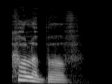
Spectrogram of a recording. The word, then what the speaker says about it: Kolobov: Kolobov. – Can you spell it? – K-O-L-O-B-O-V.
